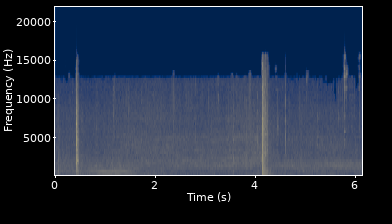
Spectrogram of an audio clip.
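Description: Car door unlatching with a sharp click, then slammed shut about four seconds in; the slam is the loudest sound.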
